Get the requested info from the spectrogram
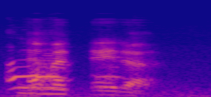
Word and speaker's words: Hemant Mehta: Hemant Mehta.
